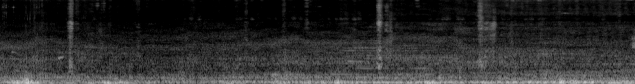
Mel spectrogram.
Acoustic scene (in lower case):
street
